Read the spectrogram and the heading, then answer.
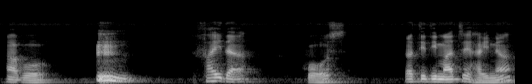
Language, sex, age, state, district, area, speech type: Nepali, male, 30-45, West Bengal, Kalimpong, rural, spontaneous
